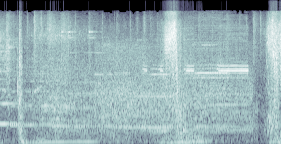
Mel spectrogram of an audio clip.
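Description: A thump, then a car engine revs and pulls away, over background music with a held note.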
